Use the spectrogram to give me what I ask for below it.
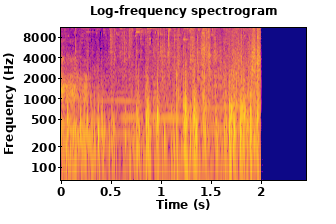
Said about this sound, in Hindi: मैं घोड़ा लेकर जा रही हूँ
